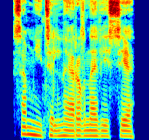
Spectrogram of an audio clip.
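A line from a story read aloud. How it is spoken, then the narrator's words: Muttered. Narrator (Russian): пробормотала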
